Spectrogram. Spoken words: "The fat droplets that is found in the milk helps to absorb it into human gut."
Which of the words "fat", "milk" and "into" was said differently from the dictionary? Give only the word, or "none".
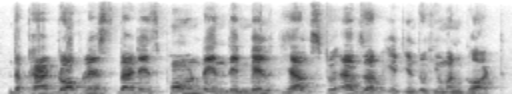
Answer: fat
